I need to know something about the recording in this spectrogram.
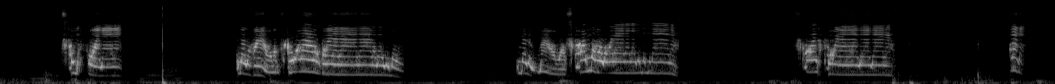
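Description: Squeaky, very high-pitched wordless character voices in four short phrases. Several phrases slide down in pitch at the end.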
